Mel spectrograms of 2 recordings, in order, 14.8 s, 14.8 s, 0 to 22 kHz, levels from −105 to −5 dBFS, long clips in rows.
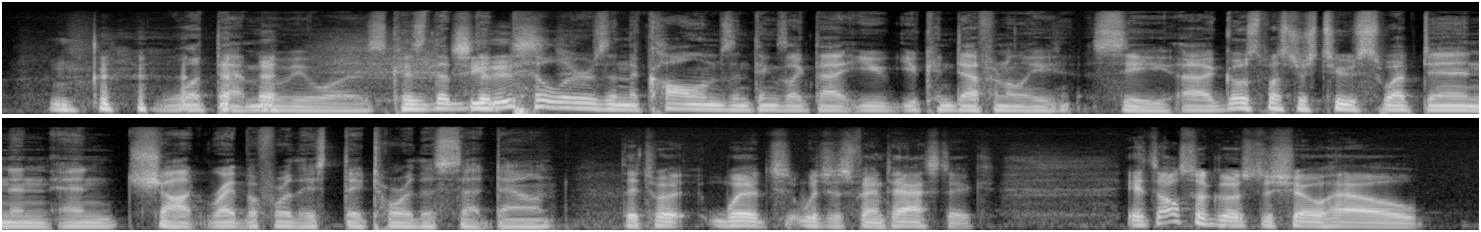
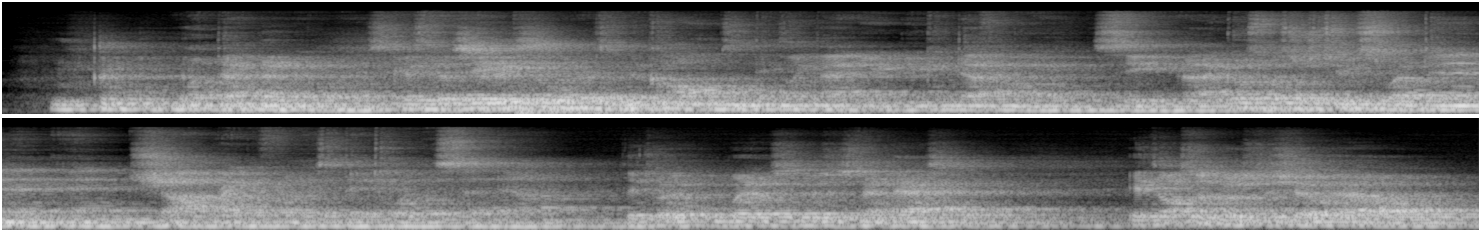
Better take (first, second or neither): first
